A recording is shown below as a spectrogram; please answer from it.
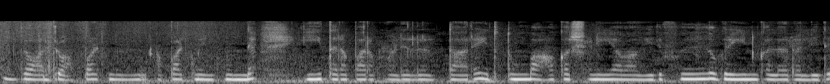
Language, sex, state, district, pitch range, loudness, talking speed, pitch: Kannada, male, Karnataka, Mysore, 220-235 Hz, -17 LUFS, 125 wpm, 225 Hz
